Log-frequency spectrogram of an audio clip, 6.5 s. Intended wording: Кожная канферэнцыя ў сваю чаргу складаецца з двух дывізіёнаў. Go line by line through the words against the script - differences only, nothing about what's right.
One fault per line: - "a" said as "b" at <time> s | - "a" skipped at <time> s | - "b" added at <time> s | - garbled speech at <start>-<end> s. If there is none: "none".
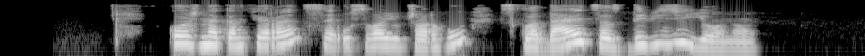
- "двух" skipped at 4.7 s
